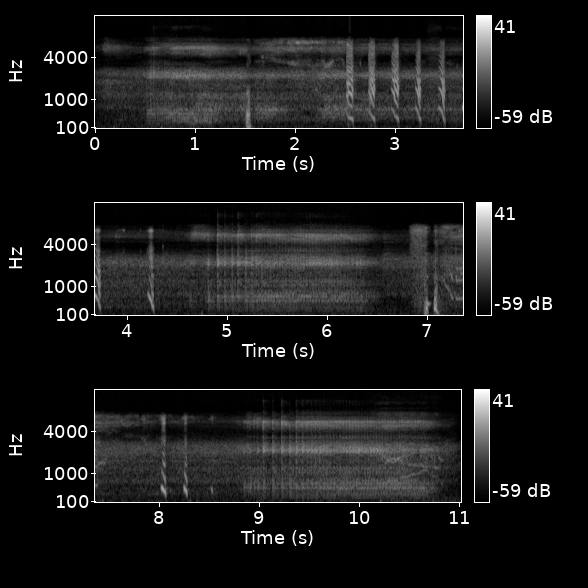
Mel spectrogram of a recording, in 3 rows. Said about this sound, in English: And I'm usually at the mild level, but at 5 a.m., it was epic. And it doesn't sound like snoring to me. It sounds like I'm about to die.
